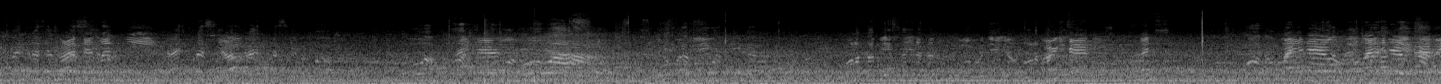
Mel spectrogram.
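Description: Shouted coaching and calls from the sidelines over the background murmur of a crowd in a large hall, with a steady low hum underneath.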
